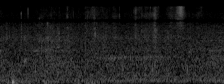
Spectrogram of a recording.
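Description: Shallow creek water running steadily over a gravel bed, with a couple of small splashes from a hand moving in the water, one just after the start and one near the end.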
